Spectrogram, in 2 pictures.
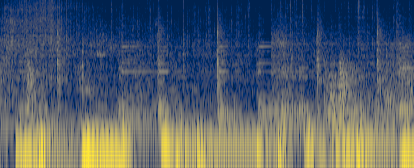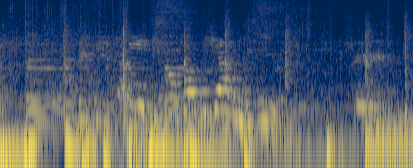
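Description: Chopped tomatoes and onion sizzling in olive oil in a steel pot, stirred with a wooden spoon, over background music.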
